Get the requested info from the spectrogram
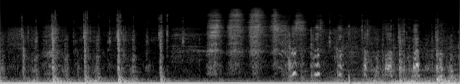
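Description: A Toyota MR2 AW11's 4A-GE engine idling steadily while the handbrake lever is yanked up and down over and over, giving a run of sharp ratchet clicks and knocks. It is being worked to stretch the handbrake cable because a rear brake is dragging. A short laugh or exclamation comes in partway through.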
